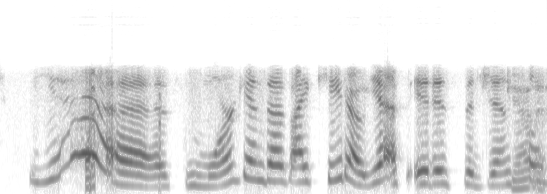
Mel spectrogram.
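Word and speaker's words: Aikido: started with, uh Hap Keto, Hap Keto and Iikido are spelled very similarly, and it's because they have the same roots. There's h a p k i d o. That's the that's Korean. But I also did Iikido.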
